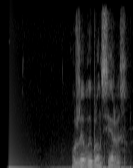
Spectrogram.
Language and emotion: Russian, neutral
